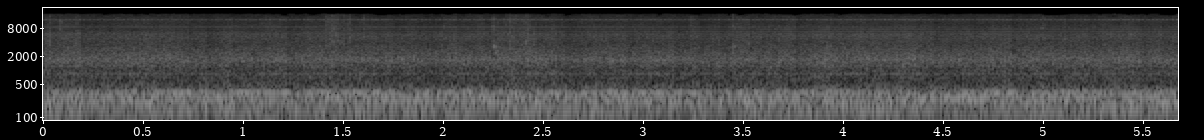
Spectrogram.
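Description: Jet engines hum steadily inside an aircraft.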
